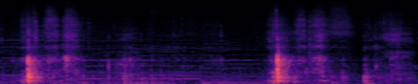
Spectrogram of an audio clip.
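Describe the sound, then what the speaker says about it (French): A knife cuts sausages into pieces on a board, giving two distinct thumping chops a couple of seconds apart, followed by a softer tap, all close and fairly quiet. "On s'attaque maintenant aux saucisses. On se fait une bonne mise en place, on les coupe en morceaux."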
